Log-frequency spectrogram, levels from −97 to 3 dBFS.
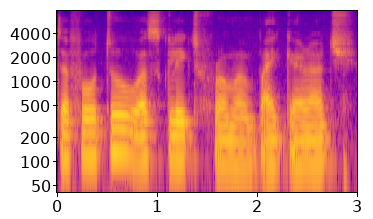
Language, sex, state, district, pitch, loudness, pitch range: English, male, Assam, Sonitpur, 100 Hz, -16 LUFS, 90-110 Hz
